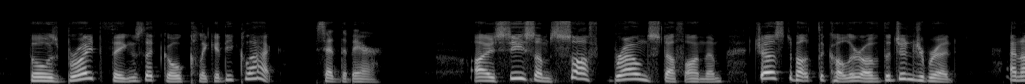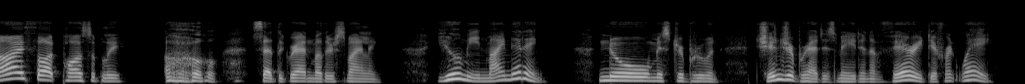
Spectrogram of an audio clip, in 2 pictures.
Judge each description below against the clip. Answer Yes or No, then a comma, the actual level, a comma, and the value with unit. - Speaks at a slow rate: No, average, 145 wpm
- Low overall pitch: No, medium, 160 Hz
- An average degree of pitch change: No, wide, 6.3 semitones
